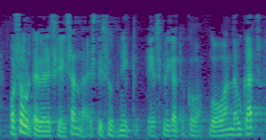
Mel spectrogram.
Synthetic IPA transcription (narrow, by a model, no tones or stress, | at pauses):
o̞so̞uɾt̪e̞β̞e̞ɾe̞siaisand̪a̰e̞st̪isut̪nikesplikat̪uko̞ɣo̞ɣoand̪awkat̪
